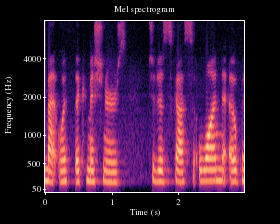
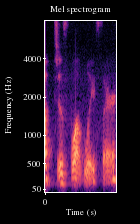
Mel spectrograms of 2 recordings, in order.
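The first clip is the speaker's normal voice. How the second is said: deadpan, sarcastic delivery; 5 dB quieter than usual. Answering a question about how the technology is working this morning: sarcastic. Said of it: "I hope you can sense the sarcasm in my voice".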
